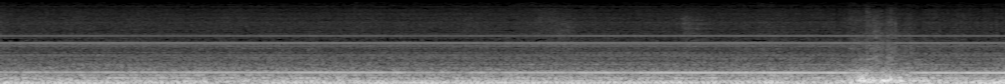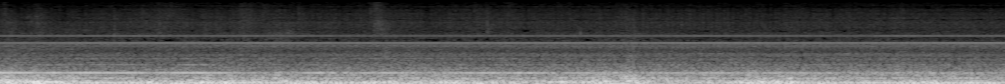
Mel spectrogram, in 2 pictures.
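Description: A train rumbles steadily along the tracks with a low drone and a steady hum.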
